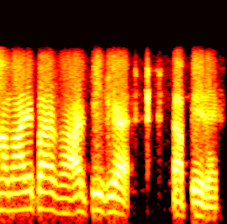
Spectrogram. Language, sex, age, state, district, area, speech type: Urdu, male, 18-30, Bihar, Supaul, rural, conversation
